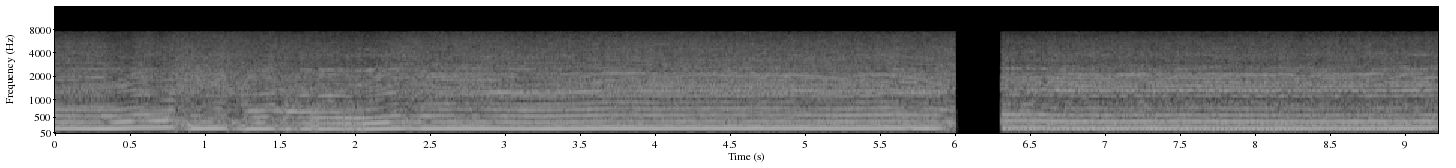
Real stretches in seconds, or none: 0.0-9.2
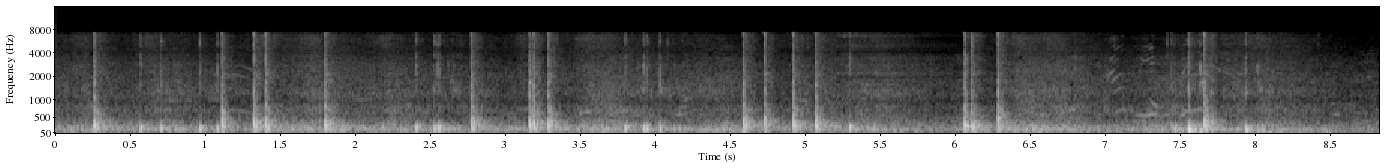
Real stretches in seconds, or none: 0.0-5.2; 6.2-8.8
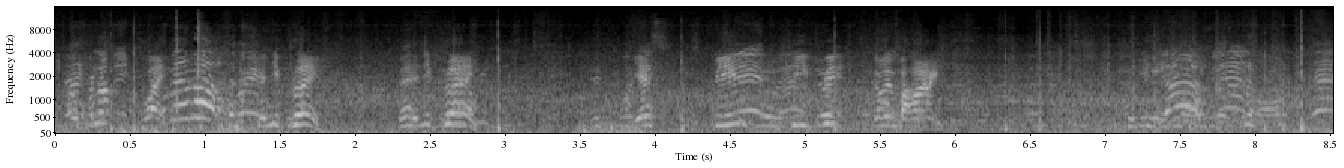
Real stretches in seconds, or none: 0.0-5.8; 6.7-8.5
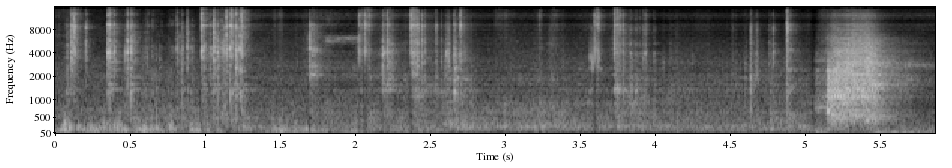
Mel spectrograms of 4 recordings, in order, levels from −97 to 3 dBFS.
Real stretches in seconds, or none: 0.0-1.3

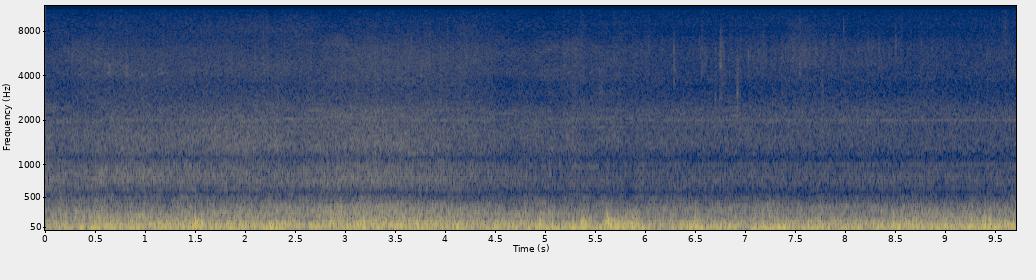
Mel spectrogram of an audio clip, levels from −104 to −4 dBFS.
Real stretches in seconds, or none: 0.6-2.2; 3.1-4.5; 5.9-9.7

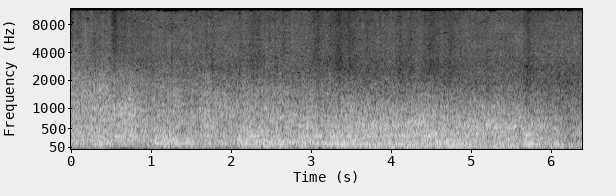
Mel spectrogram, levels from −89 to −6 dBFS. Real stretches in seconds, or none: 0.0-0.6; 1.5-5.0; 5.7-6.4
